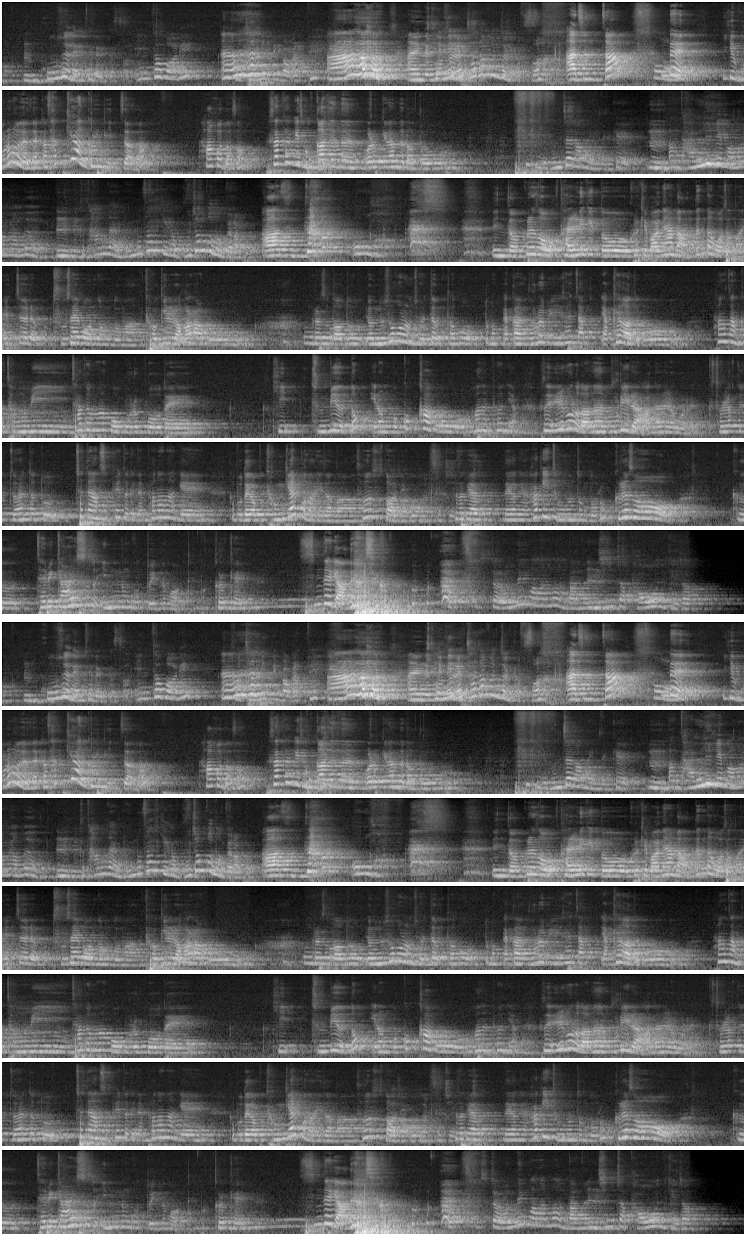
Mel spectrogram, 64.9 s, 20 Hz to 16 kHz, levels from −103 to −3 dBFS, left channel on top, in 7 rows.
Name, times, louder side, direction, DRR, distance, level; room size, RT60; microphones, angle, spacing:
voice 1, 0.5-2.4 2.9-4.2 5.3-7.1 8.2-8.5 13.1-13.4 14.1-14.7 15.9-17.2 17.6-19.1 19.6-21.7 22.9-23.6 30.0-30.9 31.3-32.2 37.2-38.1 42.9-43.8 46.5-47.9 51.2-52.4 58.5-59.7 61.5-64.3, right 1 dB, 20° right, 3 dB, 2.1 m, -35 dB
voice 2, 2.7-3.3 4.1-5.8 7.1-8.6 9.0-11.1 11.8-12.3 12.6-14.9 15.7-15.9 17.4-17.7 19.2-19.6 21.8-22.9 23.6-24.1 24.3-30.9 31.2-31.5 31.7-36.3 36.8-39.5 40.6-40.7 41.0-43.5 43.9-47.0 47.3-48.9 49.3-51.6 52.0-54.9 55.5-58.7 59.4-60.6 61.1-61.6 63.0-63.2, left 1 dB, 15° left, 3 dB, 3.0 m, -29 dB
21.5 x 17.0 x 8.2 m, 1.1 s
head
